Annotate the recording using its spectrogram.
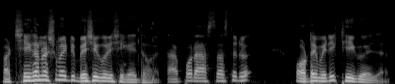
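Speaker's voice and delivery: usual speaking voice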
